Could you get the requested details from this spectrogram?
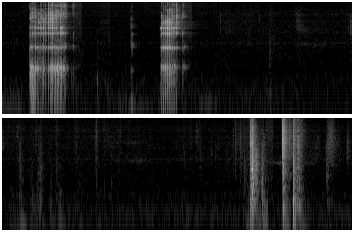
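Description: Several loud, drawn-out belches separated by quiet gaps, with a cluster of shorter burps near the end.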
